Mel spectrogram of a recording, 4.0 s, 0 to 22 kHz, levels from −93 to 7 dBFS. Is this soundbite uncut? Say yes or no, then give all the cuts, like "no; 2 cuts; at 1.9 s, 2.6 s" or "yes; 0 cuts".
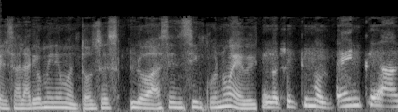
no; 1 cut; at 2.5 s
